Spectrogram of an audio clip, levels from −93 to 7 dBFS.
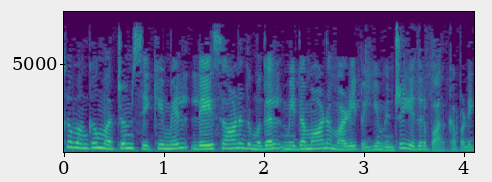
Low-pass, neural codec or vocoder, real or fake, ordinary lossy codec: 7.2 kHz; none; real; none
